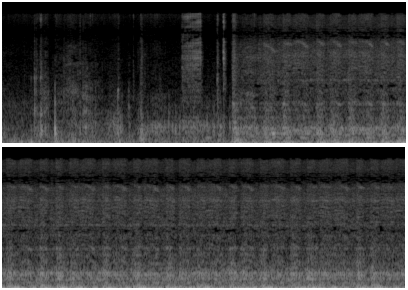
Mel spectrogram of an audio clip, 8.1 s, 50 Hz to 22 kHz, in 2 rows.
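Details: 2005 Saturn Ion 2.2L 5-speed towed in after Pep Boys clutch replacement, they claim timing chain jumped: starter turns engine over at a steady, even cranking beat for several seconds but it never fires; crank no start.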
